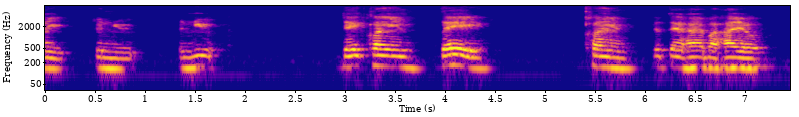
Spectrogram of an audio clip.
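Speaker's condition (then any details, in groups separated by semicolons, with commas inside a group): Cerebral palsy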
